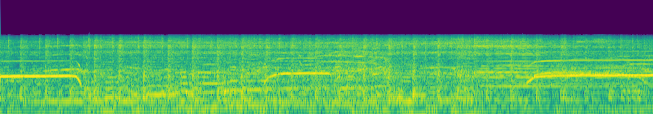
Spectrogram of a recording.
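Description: Live rock band playing loud: electric guitar holding long notes that bend up and down, over steady drums.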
